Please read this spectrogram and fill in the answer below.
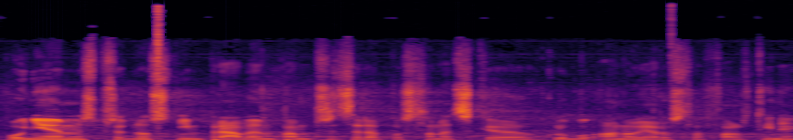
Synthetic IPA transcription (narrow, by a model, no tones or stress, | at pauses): poɲɛmspr̝̥ɛdno̞st̪ɲiːmpɾaːvɛmpanpr̝̥ɛt̪sɛdapo̞slanɛt͡skɛːɦoklubuʔano̞jaɾoslafalt̪iːnɛ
